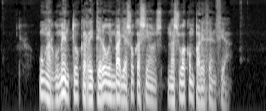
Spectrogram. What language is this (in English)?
Galician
